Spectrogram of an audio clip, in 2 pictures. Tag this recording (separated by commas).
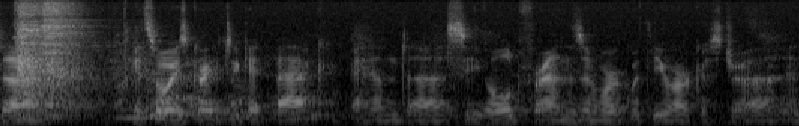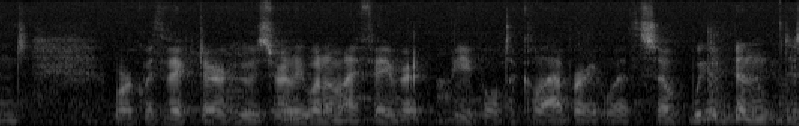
Speech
